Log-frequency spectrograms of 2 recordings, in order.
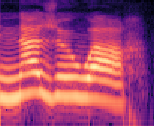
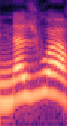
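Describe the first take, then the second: First: The E after the G is pronounced aloud. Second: The E after the G is not pronounced. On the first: The speaker calls it wrong. "Est-ce que je dis nageoire? Non" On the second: The speaker calls it right. "Le E, c'est comme s'il était muet"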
